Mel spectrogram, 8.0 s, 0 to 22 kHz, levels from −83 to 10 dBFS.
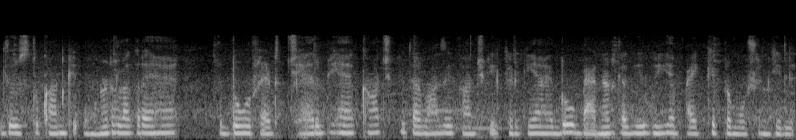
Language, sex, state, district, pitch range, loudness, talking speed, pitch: Hindi, female, Bihar, Katihar, 195-210 Hz, -19 LUFS, 225 wpm, 200 Hz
